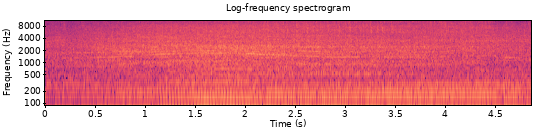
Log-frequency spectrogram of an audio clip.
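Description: Ferrari Dino's V6 engine running at low revs as the car drives slowly past, growing louder about a second in and dropping away near the end.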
